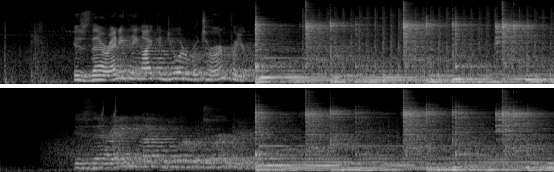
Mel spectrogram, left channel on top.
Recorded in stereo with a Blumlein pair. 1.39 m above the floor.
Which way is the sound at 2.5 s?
15° left.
